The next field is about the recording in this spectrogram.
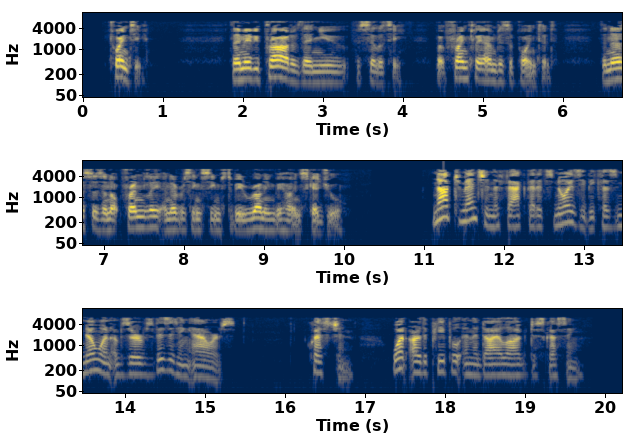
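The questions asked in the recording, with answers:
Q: What are the people in the dialogue discussing?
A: A hospital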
